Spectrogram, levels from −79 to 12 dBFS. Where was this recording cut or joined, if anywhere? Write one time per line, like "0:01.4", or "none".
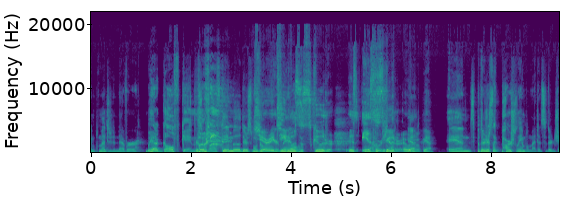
0:01.0
0:06.9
